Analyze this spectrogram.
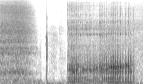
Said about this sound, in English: Snoring sound.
